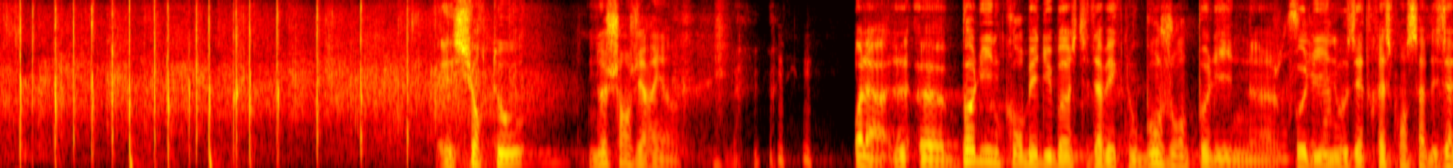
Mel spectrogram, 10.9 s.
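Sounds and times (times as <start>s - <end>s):
scattered applause from a small audience: 0.0s - 4.2s
speech: 3.3s - 5.6s, 6.4s - 10.8s
laughter: 5.0s - 6.2s.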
